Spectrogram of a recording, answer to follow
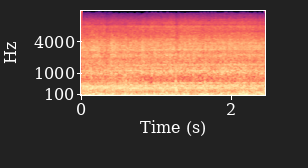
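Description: Motorcycle engine running steadily while riding along a road.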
